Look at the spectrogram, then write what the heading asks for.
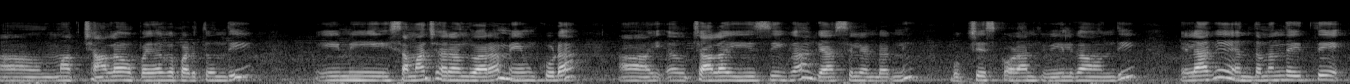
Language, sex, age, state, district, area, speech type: Telugu, female, 60+, Andhra Pradesh, Anantapur, urban, spontaneous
